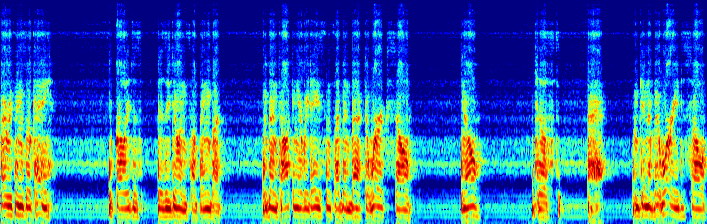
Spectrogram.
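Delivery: high voice with panic creeping in. A man leaves a voicemail for someone he hasn't heard from: panicked.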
